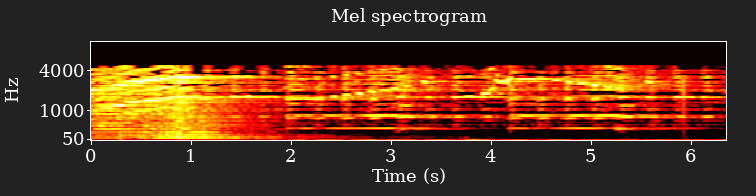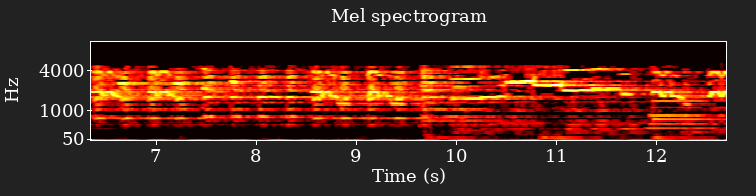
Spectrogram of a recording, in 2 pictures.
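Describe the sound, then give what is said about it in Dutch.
A bright, high piccolo-like flute whistles a lively tune for several seconds, played clearly up close over soft low accompanying notes, with no talking. “Het instrument van allemaal was Pibi, een klein piccolo met 8 knopen op zijn jas. En wat konden die fluiten?”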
